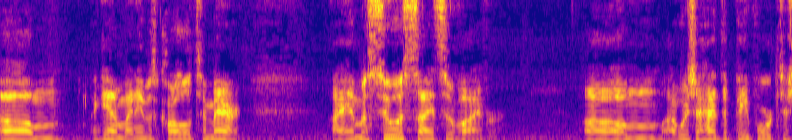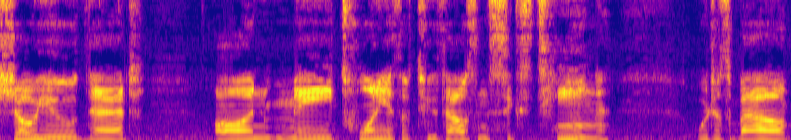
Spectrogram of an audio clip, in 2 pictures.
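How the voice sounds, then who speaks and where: Over noticeable background noise, a man speaks at a fairly high pitch. His pace is moderate and his intonation fairly even. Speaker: vlogger sharing personal story. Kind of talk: personal testimony monologue. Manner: halting, many fillers.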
